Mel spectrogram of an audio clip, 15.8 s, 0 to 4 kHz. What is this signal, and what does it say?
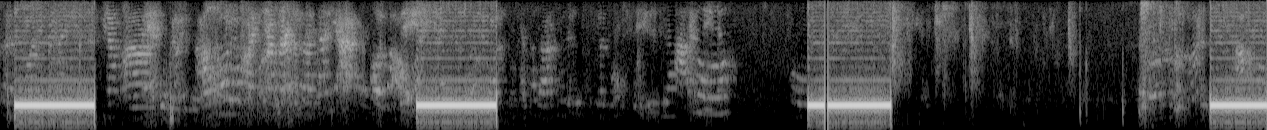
Ringback tone (China, 450 Hz), with speech.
